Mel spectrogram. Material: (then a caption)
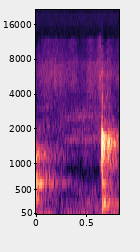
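Wood. A single knuckle knock on the wooden cabinet of a cheaper, lighter budget bookshelf speaker gives a short, hollow tap centred near 1.5 kHz that dies away almost at once. The hollow sound indicates the cabinet walls are much thinner.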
